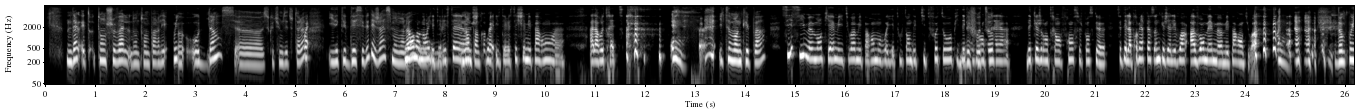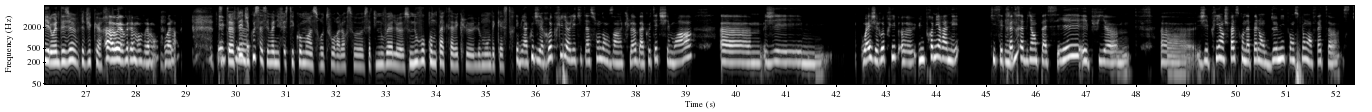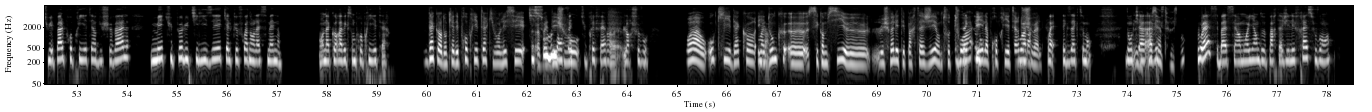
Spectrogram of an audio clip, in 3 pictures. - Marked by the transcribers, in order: chuckle; laugh; tapping; chuckle; laugh
- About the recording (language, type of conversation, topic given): French, podcast, Peux-tu raconter un souvenir marquant lié à ton passe-temps préféré ?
